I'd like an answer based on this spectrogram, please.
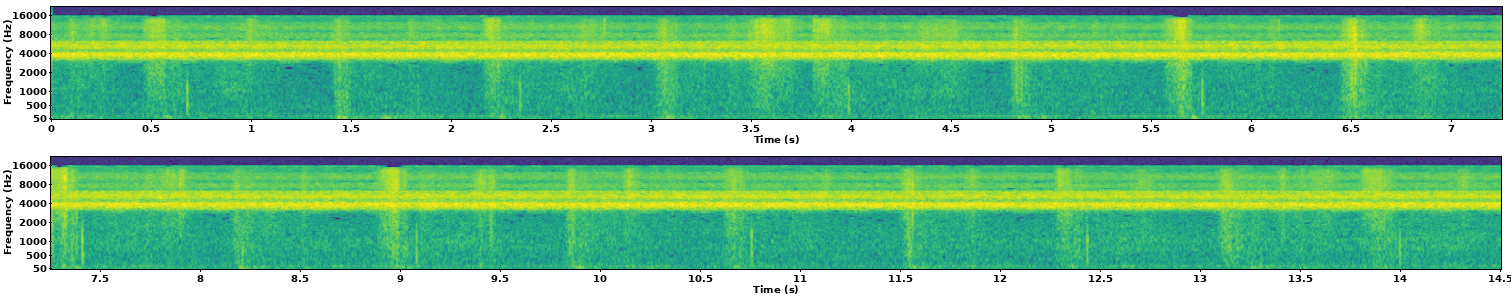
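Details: Steady high-pitched chirping of many grass insects on an early autumn night, with a regular rhythm of walking footsteps, roughly one step every second, crunching beneath the chorus.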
